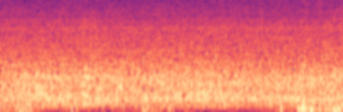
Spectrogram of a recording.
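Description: Honeybees in an open hive hum in a dense, steady, faint buzz, unbroken, with no talk.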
